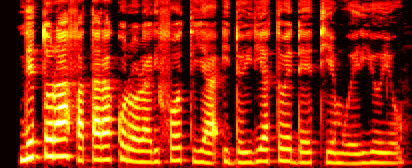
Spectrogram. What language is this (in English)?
Kikuyu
